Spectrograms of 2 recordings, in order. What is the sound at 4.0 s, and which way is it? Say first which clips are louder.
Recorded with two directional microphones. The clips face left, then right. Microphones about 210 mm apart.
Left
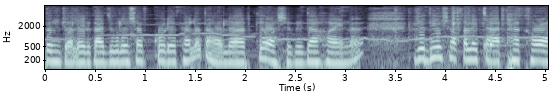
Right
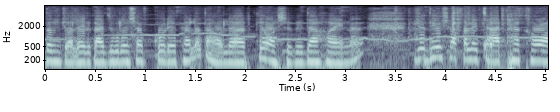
Speech: left 4 dB; 40° left (ahead or behind).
